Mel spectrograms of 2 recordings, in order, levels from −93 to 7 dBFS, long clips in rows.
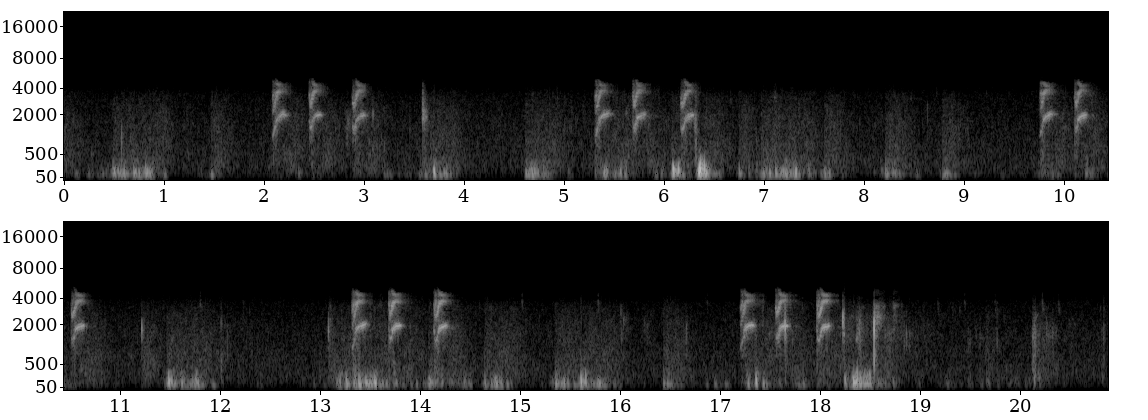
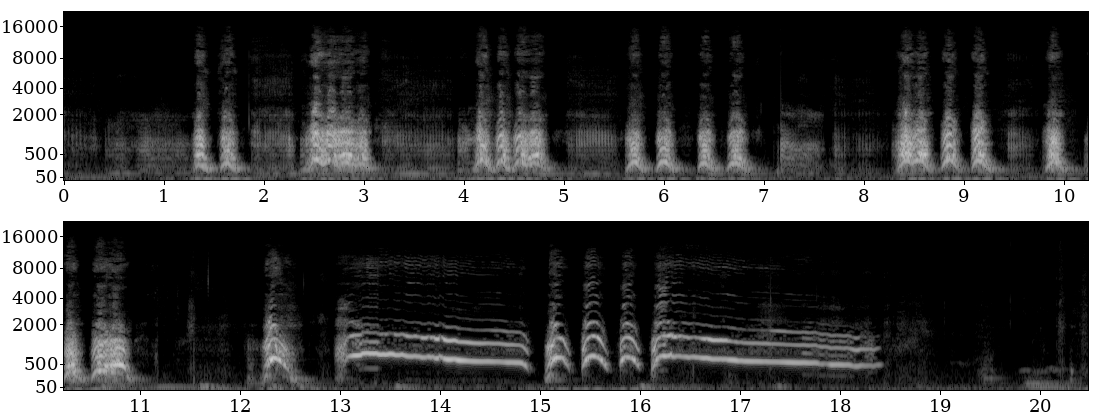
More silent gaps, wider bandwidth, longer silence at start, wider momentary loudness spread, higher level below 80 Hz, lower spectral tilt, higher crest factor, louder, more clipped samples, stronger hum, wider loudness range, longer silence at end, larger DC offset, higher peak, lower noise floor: neither; second, 5.2 kHz vs 13.5 kHz; second, 0.45 s vs 1.3 s; first, 24 LU vs 12 LU; about the same, -62 dBFS vs -66 dBFS; first, -7 dB/octave vs -5.5 dB/octave; first, 34 dB vs 22 dB; second, -38 LUFS vs -29 LUFS; neither; neither; about the same, 7 LU vs 6 LU; second, 0.6 s vs 2.05 s; neither; about the same, -8 dBFS vs -8 dBFS; about the same, -71 dBFS vs -71 dBFS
